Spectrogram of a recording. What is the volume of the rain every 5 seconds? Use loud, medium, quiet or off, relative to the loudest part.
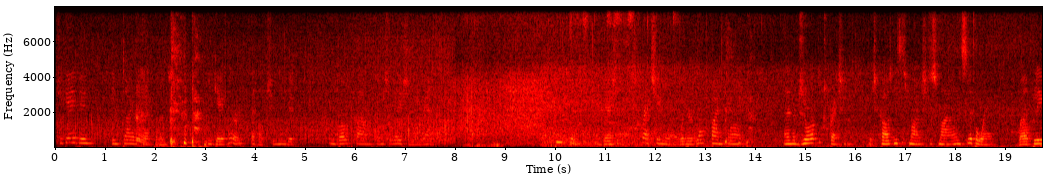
medium, loud, loud, medium.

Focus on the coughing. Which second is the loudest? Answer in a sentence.
The loudest moment of the coughing is at 2 seconds.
